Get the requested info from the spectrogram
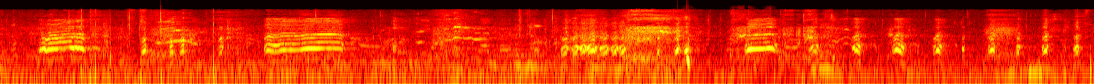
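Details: Goat screams in loud, wavering bleats with stacked harmonics, two long calls near the start then shorter bursts, mixed with human speech and laughter.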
